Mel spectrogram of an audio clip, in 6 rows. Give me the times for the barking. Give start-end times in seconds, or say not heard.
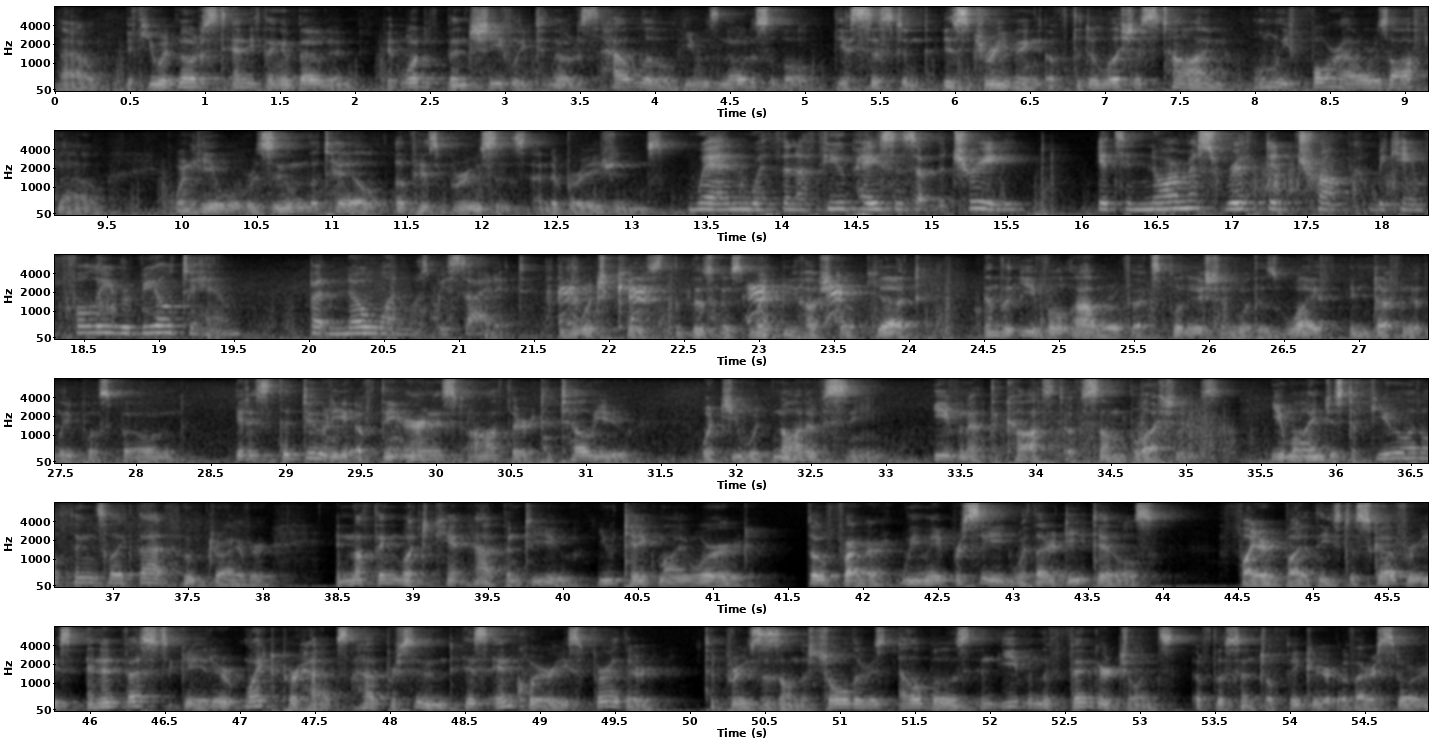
21.6-23.6, 29.1-30.8.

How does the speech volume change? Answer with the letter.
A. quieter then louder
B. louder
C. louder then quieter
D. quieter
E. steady
E.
